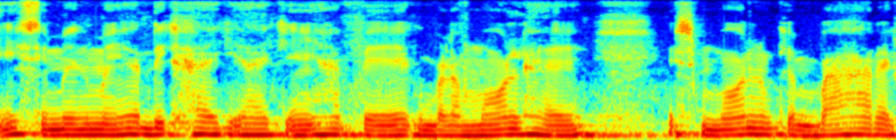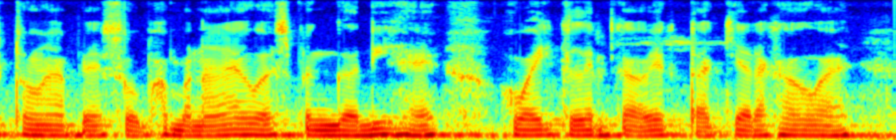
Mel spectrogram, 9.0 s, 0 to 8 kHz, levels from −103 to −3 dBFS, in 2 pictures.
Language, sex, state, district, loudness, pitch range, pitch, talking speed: Hindi, male, Jharkhand, Palamu, -13 LUFS, 110-120 Hz, 115 Hz, 245 wpm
